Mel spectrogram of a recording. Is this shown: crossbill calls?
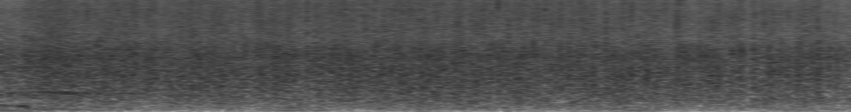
no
